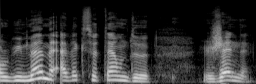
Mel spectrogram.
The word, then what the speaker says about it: Ren: de on ne dit pas reine mais gêne,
